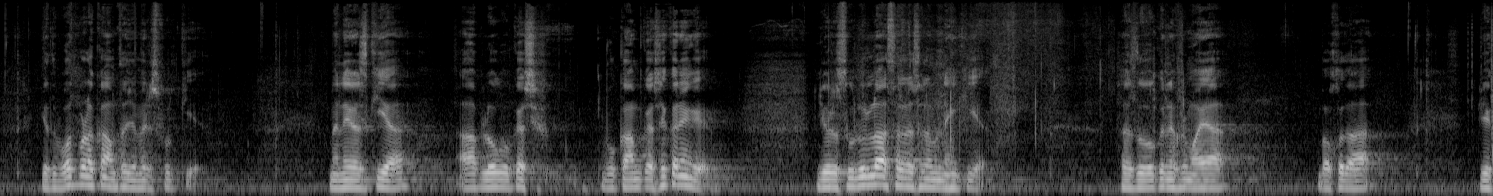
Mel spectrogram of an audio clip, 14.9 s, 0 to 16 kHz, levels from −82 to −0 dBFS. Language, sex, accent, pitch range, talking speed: English, male, Indian, 100-115 Hz, 155 wpm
